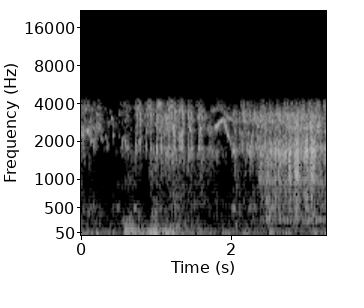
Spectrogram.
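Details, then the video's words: Evening grosbeaks at a feeder where they had not appeared before call in a lively jumble of high chirps, with one clear sweeping note midway and a low thump at the start. "Evening Grosbeaks at bird feeder"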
